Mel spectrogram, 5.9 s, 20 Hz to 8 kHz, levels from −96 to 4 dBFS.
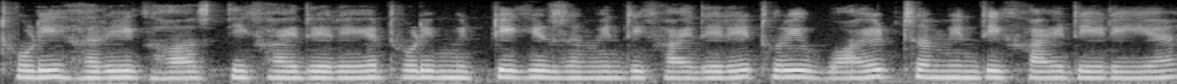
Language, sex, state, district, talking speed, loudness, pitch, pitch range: Hindi, female, Bihar, Vaishali, 225 wpm, -17 LUFS, 180 Hz, 175-190 Hz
